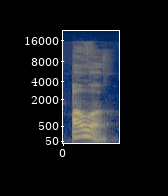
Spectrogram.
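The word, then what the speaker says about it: hour: जैसे एच ओ यू आर, इसकी pronunciation है अव, तो यहाँ पे हो गया एन अव, एन अव।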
